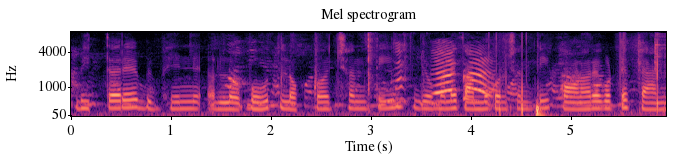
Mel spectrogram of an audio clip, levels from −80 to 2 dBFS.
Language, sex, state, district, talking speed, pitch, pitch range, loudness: Odia, female, Odisha, Khordha, 130 wpm, 205 Hz, 195-220 Hz, -22 LUFS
